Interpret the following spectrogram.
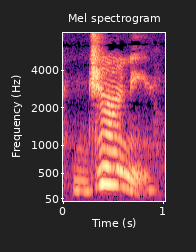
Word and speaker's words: journey: Madalas natin pagkakabigkas ay journey. Journey. Ang tamang pagkakabigkas ay journey. Journey. Hindi siya or. Or. Jor. Jor. Hindi siya jor, kundi journey.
